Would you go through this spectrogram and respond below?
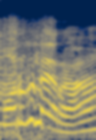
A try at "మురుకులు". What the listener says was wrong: మురుగులు కాదమ్మా, మురుకులు.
